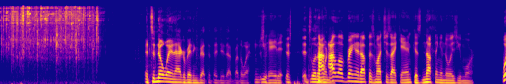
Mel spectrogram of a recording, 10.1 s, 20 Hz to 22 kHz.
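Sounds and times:
keys jingling as they are picked up: 0.0s - 2.3s
speech: 2.9s - 10.1s.

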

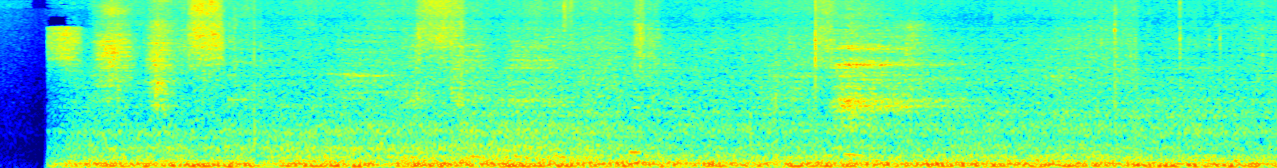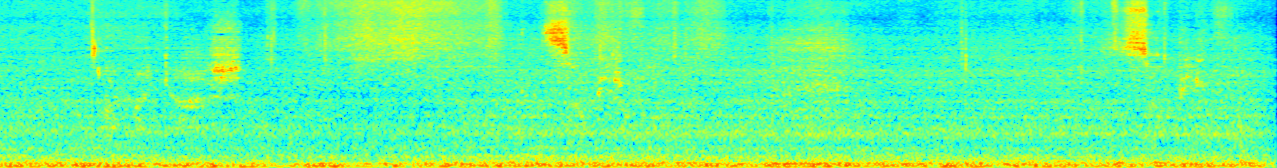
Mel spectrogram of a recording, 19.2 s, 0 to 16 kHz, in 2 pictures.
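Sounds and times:
car engine and road rumble inside a moving car following a hearse: 0.4s - 19.1s.

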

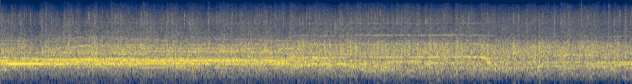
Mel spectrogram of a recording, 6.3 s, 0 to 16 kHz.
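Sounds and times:
audience clapping: 0.0s - 6.3s.

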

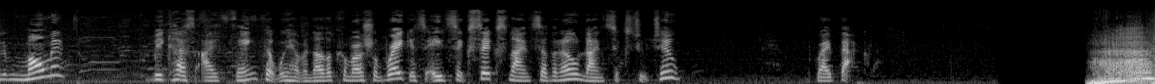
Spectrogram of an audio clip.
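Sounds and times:
speech: 0.0s - 0.8s, 1.5s - 6.9s, 8.2s - 8.6s
supercharged V8 engine revving: 10.9s - 11.5s.

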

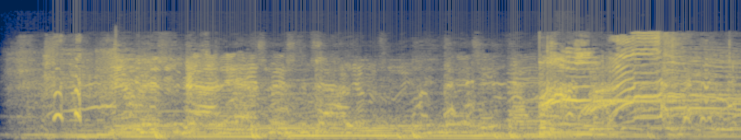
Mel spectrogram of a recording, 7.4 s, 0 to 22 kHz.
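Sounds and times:
laughter: 0.2s - 1.6s, 4.3s - 7.4s
crowd of final-year upper-secondary students cheering and shouting at school celebration: 0.3s - 3.4s, 4.1s - 7.4s
speech: 1.8s - 5.2s
excited whoops and screams of students: 5.4s - 7.4s.

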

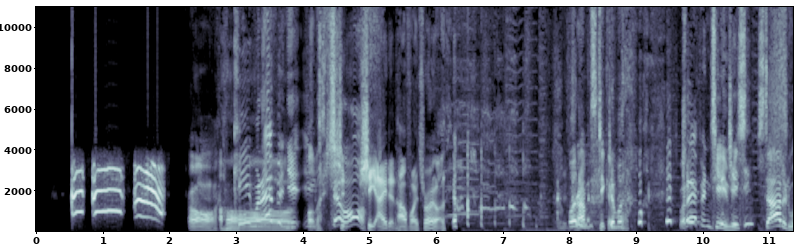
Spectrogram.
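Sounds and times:
woman imitating a rooster crowing: 0.6s - 2.0s
speech: 2.3s - 6.5s, 7.9s - 11.3s
laughter: 2.4s - 5.1s, 5.9s - 11.3s.

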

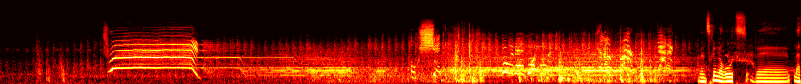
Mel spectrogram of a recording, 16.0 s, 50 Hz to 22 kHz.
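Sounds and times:
train approaching on railway tracks: 0.0s - 16.0s
speech: 2.1s - 2.3s, 14.0s - 16.0s
train horn blasting: 4.8s - 13.9s.

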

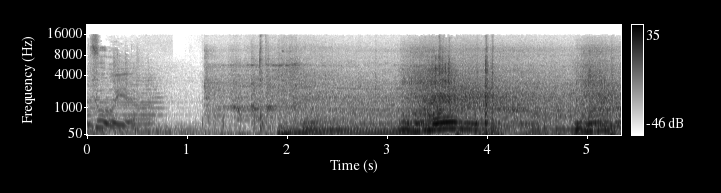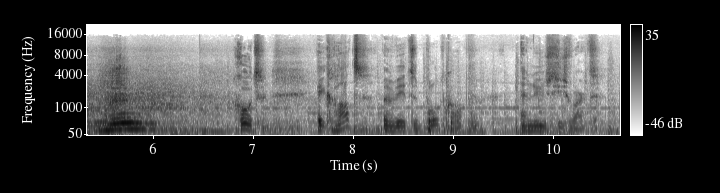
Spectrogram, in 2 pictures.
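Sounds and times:
speech: 0.1s - 0.8s, 6.9s - 10.6s
long-unused car engine cranking, idling and revving: 1.1s - 7.6s.

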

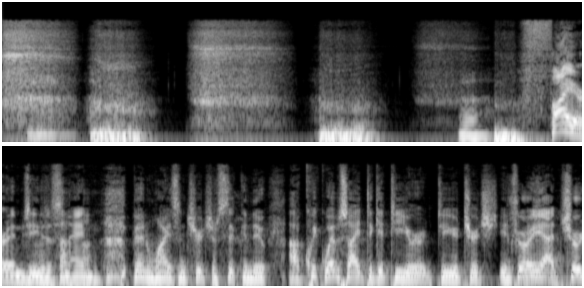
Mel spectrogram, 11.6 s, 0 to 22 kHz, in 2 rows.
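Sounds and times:
deep breaths taken during a church prayer: 0.0s - 5.4s
speech: 0.2s - 0.6s, 5.5s - 11.5s
laughter: 6.0s - 7.1s.

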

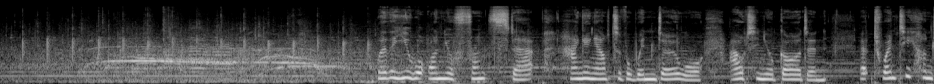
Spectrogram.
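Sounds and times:
crowd clapping in a street for frontline medical workers: 0.0s - 6.8s
whooping cheers: 0.7s - 3.8s, 4.6s - 5.6s
speech: 3.8s - 9.3s.

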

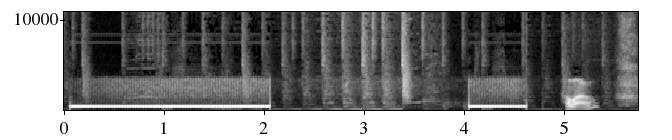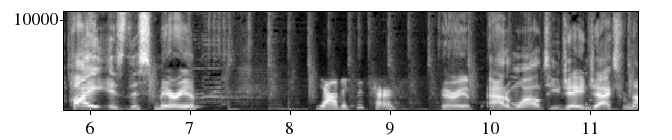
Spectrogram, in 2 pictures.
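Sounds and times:
telephone dial tone: 0.0s - 2.1s, 4.1s - 4.6s
speech: 5.0s - 7.2s, 8.2s - 11.4s.

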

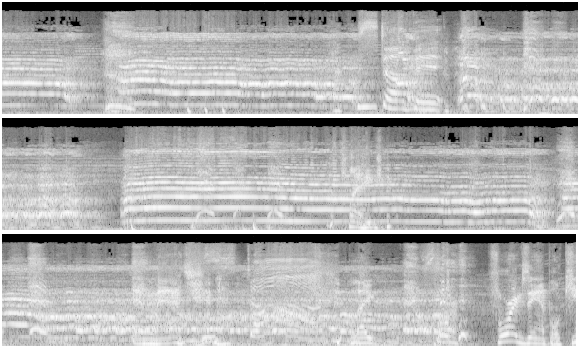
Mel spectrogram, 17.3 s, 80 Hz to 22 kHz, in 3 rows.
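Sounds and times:
dog howling with a human-like tone: 0.0s - 16.3s
people laughing: 1.0s - 2.6s, 3.3s - 6.8s, 7.6s - 9.8s, 12.8s - 16.4s
speech: 15.0s - 15.4s, 16.0s - 17.2s.

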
